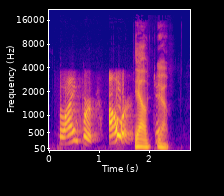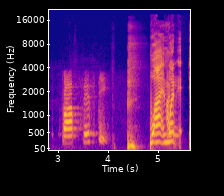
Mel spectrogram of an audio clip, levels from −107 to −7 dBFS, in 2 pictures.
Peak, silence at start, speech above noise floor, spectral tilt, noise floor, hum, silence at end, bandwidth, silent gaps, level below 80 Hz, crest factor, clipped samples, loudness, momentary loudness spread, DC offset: -2 dBFS; 0.2 s; 49 dB; -5 dB/octave; -70 dBFS; none; 0 s; 15.5 kHz; none; -52 dBFS; 20 dB; under 0.1%; -22 LUFS; 15 LU; under 0.1%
